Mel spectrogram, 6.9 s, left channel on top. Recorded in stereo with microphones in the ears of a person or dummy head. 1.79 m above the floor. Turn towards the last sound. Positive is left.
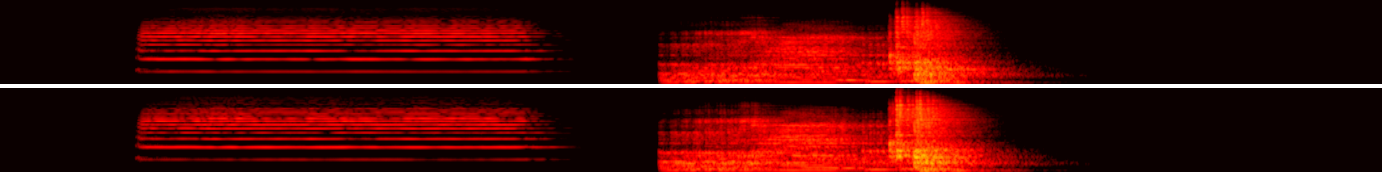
turn(degrees=-10)  # may be behind; listen again after turning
